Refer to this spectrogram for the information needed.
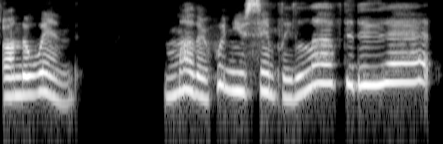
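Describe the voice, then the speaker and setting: Grown woman doing a little girl from a kids book, high voice, eager and kinda defiant. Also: lively intonation, takes it slowly, dark tone, no room sound, lo-fi sound, full character voice. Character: defiant, sociable little farm girl who loves animals.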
